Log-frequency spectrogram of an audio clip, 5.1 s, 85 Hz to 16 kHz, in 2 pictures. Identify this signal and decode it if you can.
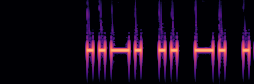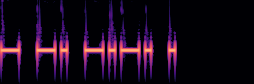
Morse code, heard as a keyed tone, about 20 wpm, 700 Hz. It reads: FINANCE
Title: Seven Letter Words - 20wpm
